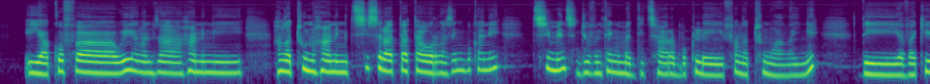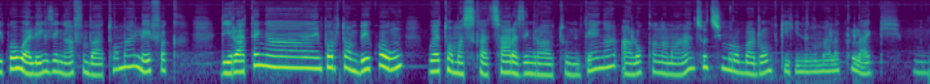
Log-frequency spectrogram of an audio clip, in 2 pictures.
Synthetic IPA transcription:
iakofaweaŋaɦaniŋi | haŋat̪ʰunuɦaniŋit͡sisirat̪at̪aoɾaŋazeɲibukani | t͡siment͡sid̪iuvint̪eŋəmad̪it͡saɾəbukulefaŋat̪ʰunuaŋaiɲe | d̪eavakʰekuaualeɲizeɲafumbaːt̪omalefakə̥ | d̪eɾaɦt̪eŋəɛ̃mpɔɾt̪ɔ̃bekuau | weat̪omasi̥kat͡saɾəzeɲiraɦat̪ʰunnt̪eŋəʔalokaŋanoananit͡sot͡simiɾombaɳɖ͡ʐompi̥kʲihinaŋəmalakilaki̥

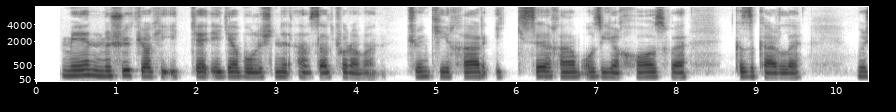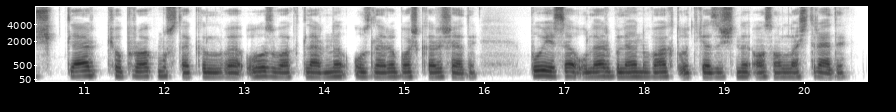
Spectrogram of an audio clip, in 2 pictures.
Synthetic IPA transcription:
me̞nmʊʃɪkʲʰjɒkʲʰɪʔɪkʲʰːaʔe̞ɡʲabolɪʃnɪʔamsalkʲʰɵɾama̰n | t͡ʃʰʊŋkʲʰɪhaɾɪkʲʰːɪ̥sɪhamɵ̰zɪɡʲaχɒsva | qʰɨzɨqʰɑɾlɪ | mʊʃɪ̥k̚ʲlaɾkʰɵpʰɾɒqmʊst̪ʰaqʰɨlvaʔɵzvɑqt̪laɾnɪɵzlaɾɪbɒʃqʰɑɾɪʃad̪ɪ | b̥ʊe̞saʔʊlaɾbɪlanvaqt̪ot̪kʲʰazɪʃnɪʔɒsɒnlaʃt̪ʰɪɾad̪ɪ

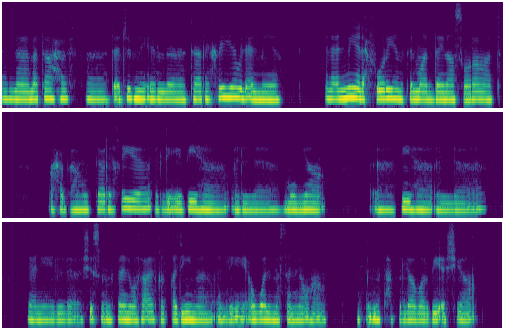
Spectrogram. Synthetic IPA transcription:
ʔɪlmat̪aːħɪf | t̪a̰ʕd͡ʒɪbniʔɪlt̪ːaːɾiːxɪjːawɪlʕɪ̰lmɪjːa | ʔɪlʕɪlmɪjːalħfuːɾɪjːamɪθlmalɪd̪ejnasˤuːɾˤɑːt̪ | ʔaħabːhahʊɪt̪ːaːɾiːxɪjːaʔɪlːḭfiːɦaɪlmʊmjaːʔ | fiːɦaɪl | jaʕnilʃɪsmamaθalanɪlwaθa̰ːʔɪqɪlqad̪iːmaɪ̰lːḭʔawːalmasanːṵːɦa̰ | mɪθlɪlmasħafɪlːoːvɑɾˤbiːʔa̰ʃjaːʔ

